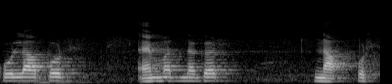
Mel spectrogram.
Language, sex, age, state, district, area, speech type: Sindhi, other, 60+, Maharashtra, Thane, urban, spontaneous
